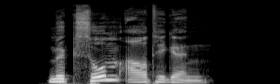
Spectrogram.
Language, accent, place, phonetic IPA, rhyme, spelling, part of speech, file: German, Germany, Berlin, [mʏˈksoːmˌʔaːɐ̯tɪɡn̩], -oːmʔaːɐ̯tɪɡn̩, myxomartigen, adjective, De-myxomartigen.ogg
- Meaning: inflection of myxomartig: 1. strong genitive masculine/neuter singular 2. weak/mixed genitive/dative all-gender singular 3. strong/weak/mixed accusative masculine singular 4. strong dative plural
